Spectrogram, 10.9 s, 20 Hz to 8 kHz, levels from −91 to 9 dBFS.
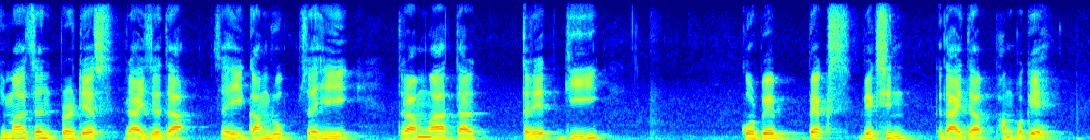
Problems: constant background noise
